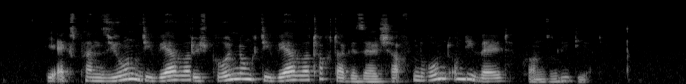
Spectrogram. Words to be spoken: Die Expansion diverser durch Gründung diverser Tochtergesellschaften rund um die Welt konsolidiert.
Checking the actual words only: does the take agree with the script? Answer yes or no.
yes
